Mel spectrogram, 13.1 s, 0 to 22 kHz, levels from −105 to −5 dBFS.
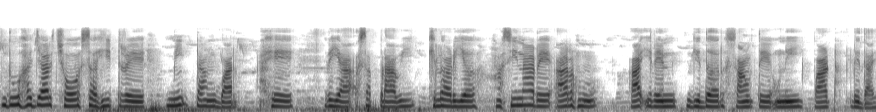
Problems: background sounds at intervals, continuous background conversations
